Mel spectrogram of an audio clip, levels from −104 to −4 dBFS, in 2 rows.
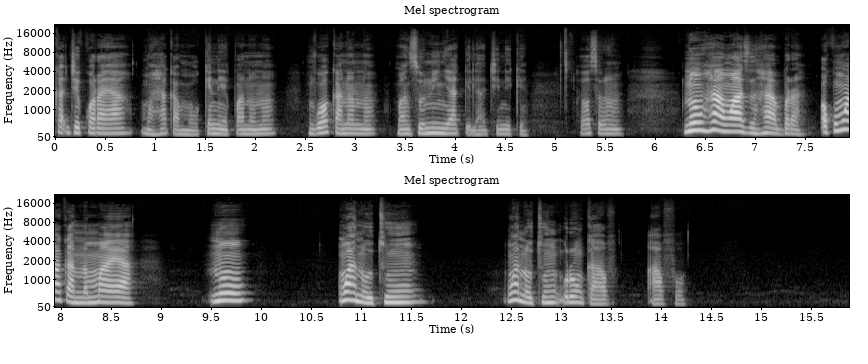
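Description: Speech recording with no technical faults to report.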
